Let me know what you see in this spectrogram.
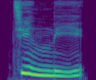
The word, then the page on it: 敬礼: jìng lǐ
